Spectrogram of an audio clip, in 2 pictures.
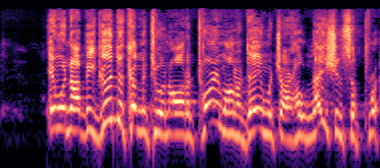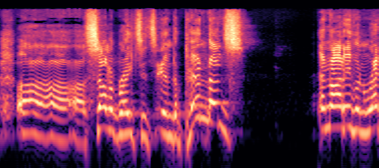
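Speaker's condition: No condition

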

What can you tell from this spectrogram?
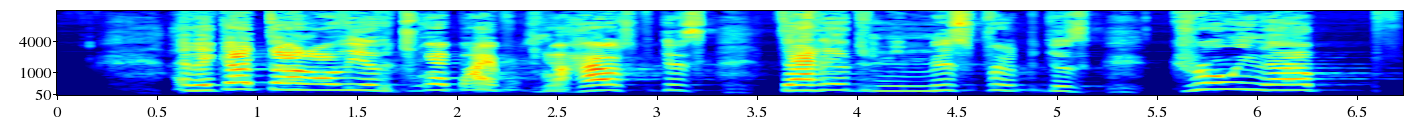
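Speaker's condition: Cerebral palsy; congenital

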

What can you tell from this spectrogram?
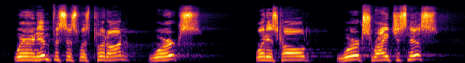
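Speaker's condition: No condition

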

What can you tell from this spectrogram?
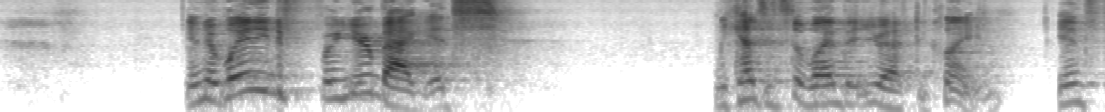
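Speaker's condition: Torsion dystonia; hand tremor found at age 5

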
